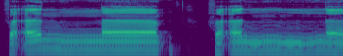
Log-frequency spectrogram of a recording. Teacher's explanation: نون کے اوپر تشدید ہے، زور دیں گے اور نون کے بعد الف مدہ ہے، ایک الف دال میں کھینچیں گے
